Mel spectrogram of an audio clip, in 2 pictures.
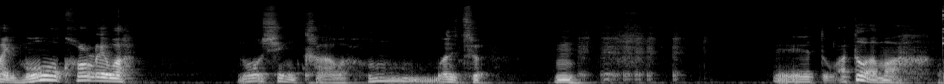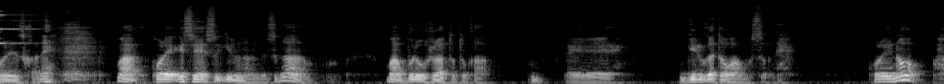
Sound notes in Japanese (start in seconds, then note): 5.8 咳払い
